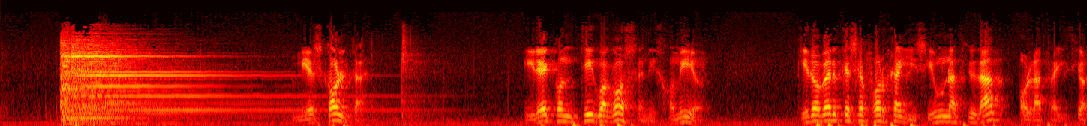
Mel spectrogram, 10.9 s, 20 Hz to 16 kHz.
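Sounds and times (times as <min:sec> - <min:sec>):
gong struck with a staff: 0:00.6 - 0:04.7
speech: 0:03.0 - 0:03.8, 0:05.2 - 0:07.2, 0:08.0 - 0:10.8.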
